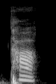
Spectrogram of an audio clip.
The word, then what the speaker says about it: 닭: First example word, 닭, 닭. We learned about K and P sound. This is pronounced with the K sound, which means chicken.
